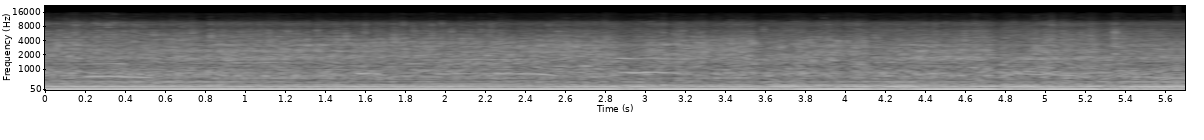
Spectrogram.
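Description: Sonalika DI-35 tractor's diesel engine running hard and steady under heavy load as it drags a disc harrow through dry soil, its exhaust pouring black smoke.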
